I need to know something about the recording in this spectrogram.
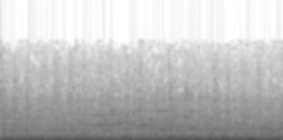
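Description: Freight train of tank cars and covered hoppers rolling past, its wheels running on the rails in a loud, steady rumble.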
